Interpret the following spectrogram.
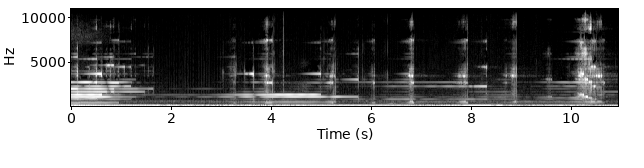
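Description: Electroacoustic music built from recorded and manipulated wind chimes: struck metallic chime tones ring on over a steady low hum. The earlier tones die away in the first two seconds, and fresh strikes come about once or twice a second from about three seconds in.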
